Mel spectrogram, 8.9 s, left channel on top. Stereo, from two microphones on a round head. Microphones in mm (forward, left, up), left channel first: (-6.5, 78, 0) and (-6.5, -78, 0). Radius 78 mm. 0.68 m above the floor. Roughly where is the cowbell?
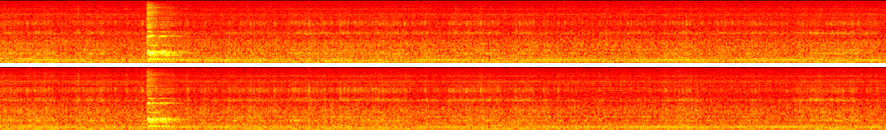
Centre.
